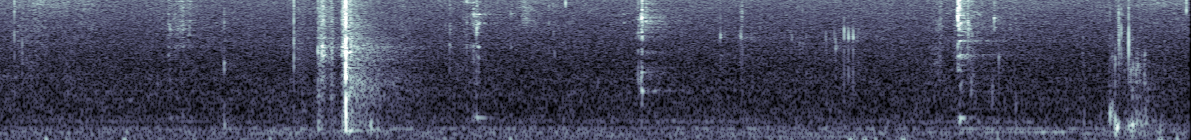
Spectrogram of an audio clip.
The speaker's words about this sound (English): But anyways, let me take a sip of coffee.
